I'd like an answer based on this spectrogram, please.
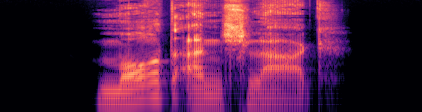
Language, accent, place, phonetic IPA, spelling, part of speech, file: German, Germany, Berlin, [ˈmɔʁtʔanˌʃlaːk], Mordanschlag, noun, De-Mordanschlag.ogg
- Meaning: assassination attempt, attempted murder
